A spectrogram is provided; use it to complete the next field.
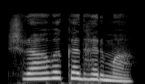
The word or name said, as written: ಶ್ರಾವಕಧರ್ಮ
